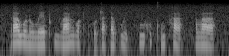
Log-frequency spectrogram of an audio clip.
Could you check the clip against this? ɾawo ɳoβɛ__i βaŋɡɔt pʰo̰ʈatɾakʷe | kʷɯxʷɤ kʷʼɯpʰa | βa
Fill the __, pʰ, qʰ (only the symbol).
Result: pʰ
